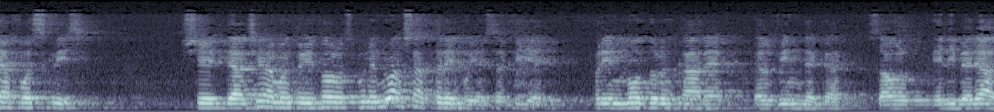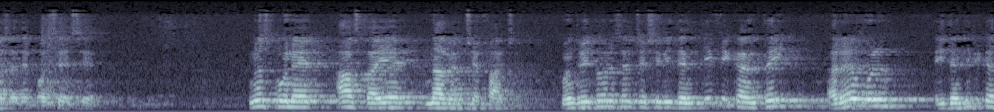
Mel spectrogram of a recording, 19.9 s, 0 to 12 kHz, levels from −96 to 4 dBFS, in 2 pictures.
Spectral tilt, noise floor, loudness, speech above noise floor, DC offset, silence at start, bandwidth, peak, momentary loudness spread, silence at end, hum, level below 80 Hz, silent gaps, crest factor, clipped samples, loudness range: -6.5 dB/octave; -53 dBFS; -20 LUFS; 33 dB; 0.2%; 0 s; 9 kHz; -4 dBFS; 12 LU; 0 s; none; -74 dBFS; none; 18 dB; under 0.1%; 5 LU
